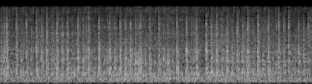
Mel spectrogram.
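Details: 1993 Yamaha XJ600 with a fast, fairly steady tapping knock at about three beats a second over the idle, alongside an oil leak; origin of the knock unknown.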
